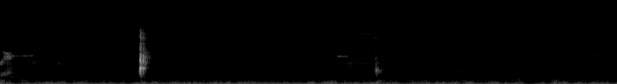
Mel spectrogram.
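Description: A low steady hum with one sharp click about a second and a half in, the loudest sound, and two short soft hisses, one at the start and one at about three and a half seconds.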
